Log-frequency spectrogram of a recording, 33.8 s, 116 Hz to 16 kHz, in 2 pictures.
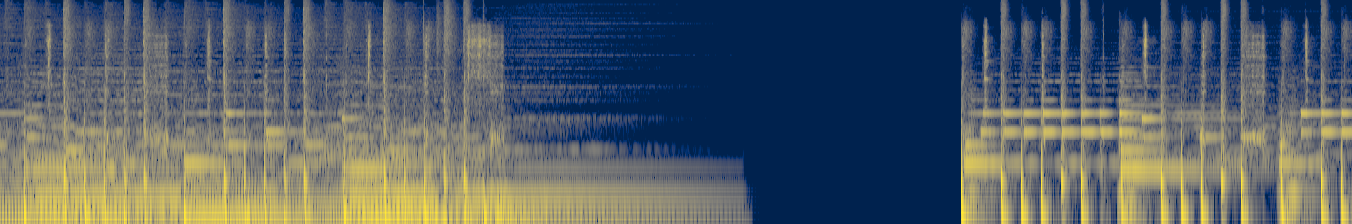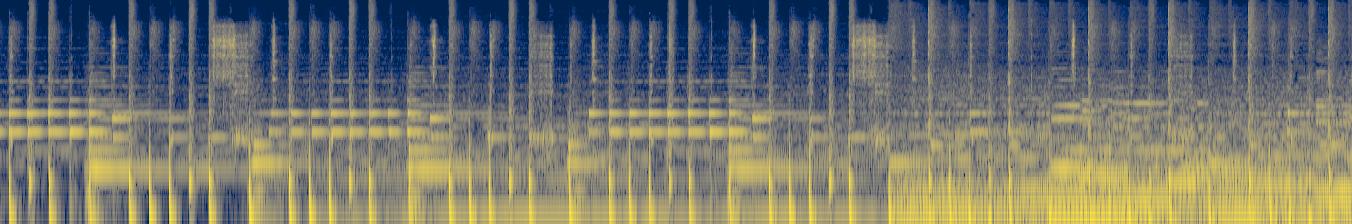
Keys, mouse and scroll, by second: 0.9 click, 1.2 g, 2.2 click, 2.5 g, 3.7 click, 3.9 g, 4.7 click, 6.3-7.2 scroll down 1, 7.2 g, 8.3 KP_1, 9.0 alt+z, 10.1 alt+z, 10.5 KP_3, 10.7 scroll up 2, 11.0 g, 12.0 click, 12.3 g, 13.7 click, 13.9 g, 15.3 click, 15.5 g, 16.1 click, 16.2 g, 16.7 KP_1, 16.8 scroll down 2, 17.1 ctrl+Tab, 17.6 click, 19.1 click, 19.8 scroll down 2, 20.1-21.8 shift+middle drag, 21.8 ctrl+Tab, 22.0 alt+z, 22.3 shift+middle drag, 22.5 scroll up 1, 23.1 ctrl+s, 23.3 click, 23.5-24.2 scroll down 2, 25.5 click, 25.7 right click, 27.7-31.2 drag, 32.8-33.8 middle drag.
